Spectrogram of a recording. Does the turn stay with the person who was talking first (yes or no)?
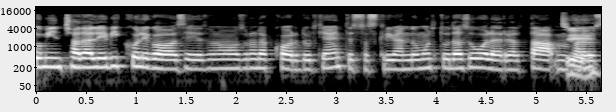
yes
